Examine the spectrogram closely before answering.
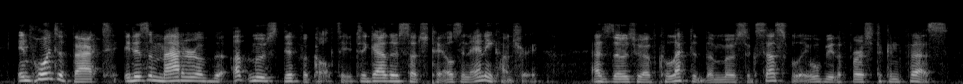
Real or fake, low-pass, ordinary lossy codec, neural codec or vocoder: fake; 7.2 kHz; Opus, 16 kbps; codec, 16 kHz, 16 kbps, FreqCodec, larger model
